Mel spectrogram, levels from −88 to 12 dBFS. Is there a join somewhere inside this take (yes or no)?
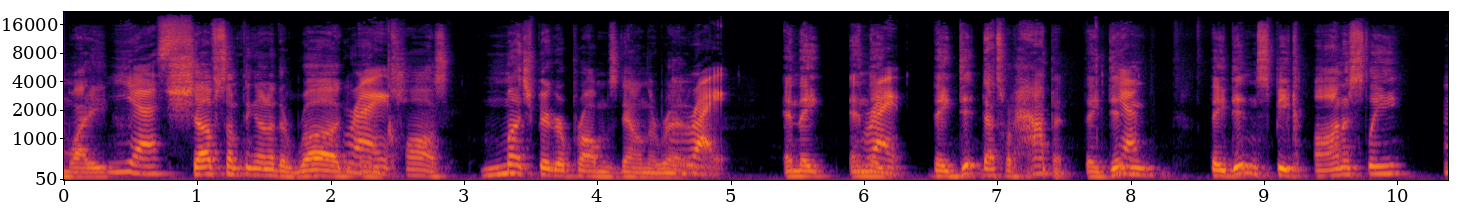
no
